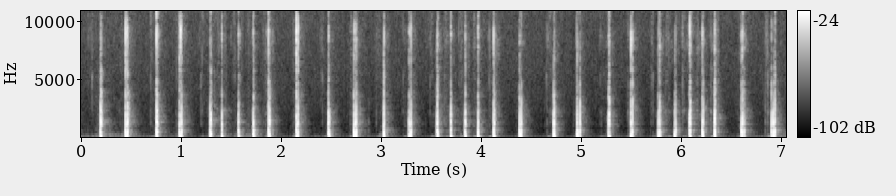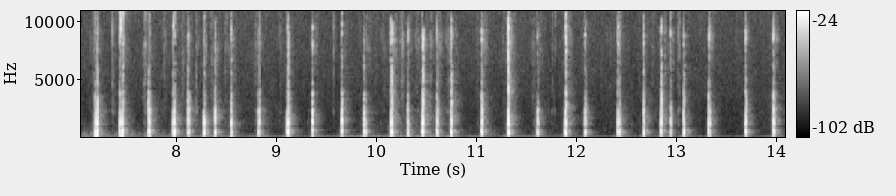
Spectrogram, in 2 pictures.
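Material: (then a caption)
Cork. Fingers tap rapidly on a cork lid, producing a quick, uneven run of short, dry, low-pitched taps that die away almost instantly. Faint scratching sounds mix in alongside a low steady hum.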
